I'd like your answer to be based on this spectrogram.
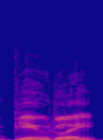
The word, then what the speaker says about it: Bewdley: I'm thinking your 1st of February gig may well be in the Midlands again, in Bewdley, which I think is the pronunciation on that one.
